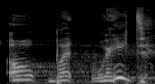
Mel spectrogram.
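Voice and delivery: high, loud and slow, struck by a thought; oh wait, it just hit you; sudden realization. Real, not acted. Streamer remembers there's an emote for this, surprised.

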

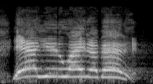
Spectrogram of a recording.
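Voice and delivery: loud, high shout to stop someone; hollering. Acted. Rude passenger chases man down airport concourse, hollering. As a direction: call out urgently across a crowd.

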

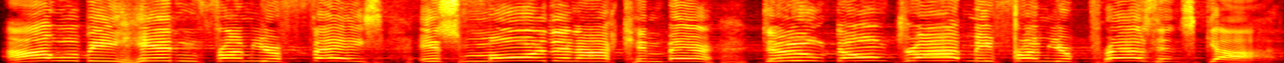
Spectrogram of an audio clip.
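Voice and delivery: high, anguished preacher's cry; impassioned plea. Acted. Acts Cain pleading with God.

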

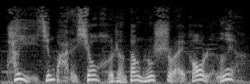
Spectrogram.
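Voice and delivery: ordinary delivery

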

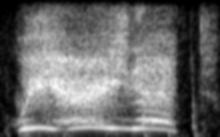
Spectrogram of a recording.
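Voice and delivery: high, slow ear-splitting shriek. Acted. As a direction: screech it out, high and drawn. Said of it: "That hurt my ears".

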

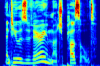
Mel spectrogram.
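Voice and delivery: usual speaking voice

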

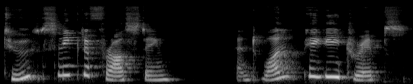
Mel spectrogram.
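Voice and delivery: usual speaking voice

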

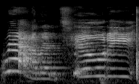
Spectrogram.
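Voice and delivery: very high, slow stunned disbelief; incredulous. Retold or imitated. Hearing about the rat, high slow disbelief. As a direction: draw it out in shock. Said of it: "I was like".

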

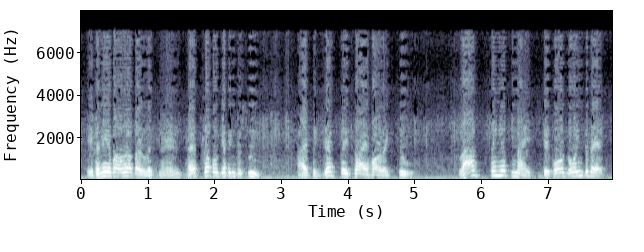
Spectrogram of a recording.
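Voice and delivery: smooth, measured commercial pitch; old-time radio ad read and goodnight sign-off; sponsor ad read. Acted.

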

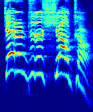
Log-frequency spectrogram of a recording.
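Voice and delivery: high, fast shouted order; urgent yell. A narrator's reading. A man ordering the children to the shelter, fast and high. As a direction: hurry them into cover with a yell. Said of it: "he yelled".

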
